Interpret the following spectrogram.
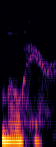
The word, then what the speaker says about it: Moher: It's the cliffs of Moher, which many Irish people on my video said I said it wrong. But whenever I try to look up how to pronounce it, at least in American English, it's pronounced the cliffs of Moher. So I'm just going to go with that.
